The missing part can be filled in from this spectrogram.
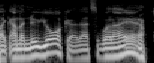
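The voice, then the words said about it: Put-on New York accent. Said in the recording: “How's my accent?”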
